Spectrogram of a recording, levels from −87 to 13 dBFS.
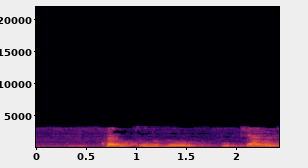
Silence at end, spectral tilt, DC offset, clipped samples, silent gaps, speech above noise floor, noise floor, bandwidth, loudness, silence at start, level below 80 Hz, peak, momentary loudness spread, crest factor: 0 s; -11.5 dB/octave; under 0.1%; under 0.1%; none; 20 dB; -45 dBFS; 3.4 kHz; -26 LUFS; 0.05 s; -60 dBFS; -8 dBFS; 20 LU; 18 dB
